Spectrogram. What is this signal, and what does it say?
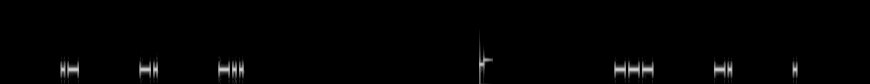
Morse code, heard as a keyed tone, about 36 wpm, spaced as for 12 wpm, 700 Hz. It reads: AND ONE
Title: 6x Character Spacing - Top 300 Words - 35wpm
